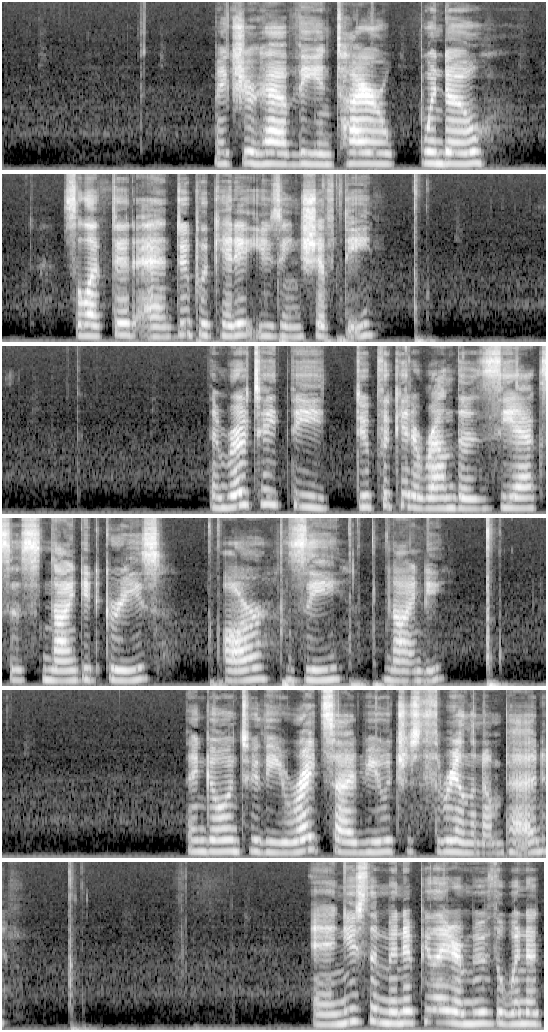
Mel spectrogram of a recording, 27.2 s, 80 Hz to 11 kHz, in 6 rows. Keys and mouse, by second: 7.1 shift+d, 15.2 r, 23.1 KP_3.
